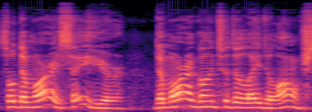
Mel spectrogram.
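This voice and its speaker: In a Brazilian accent, a man talks at a moderate pace. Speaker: podcast co-host. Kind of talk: casual chat.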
